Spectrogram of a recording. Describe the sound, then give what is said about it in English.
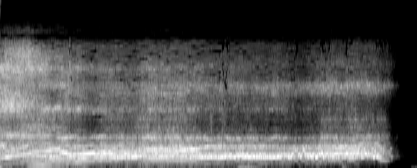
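A person imitates, as a sound effect, the very low hiss of a panicked creature lashing out, with a harsh, raspy, throaty sound held steadily for about three seconds, like gas escaping under pressure, before cutting off sharply. “Just in a blind panic and making this horrible, it's kind of like a sort of hissing noise, almost just like gas escaping from something.”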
